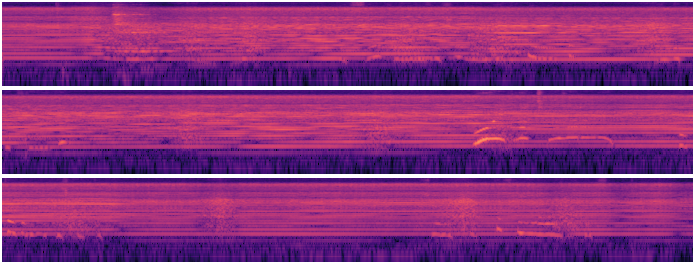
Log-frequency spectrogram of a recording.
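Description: A motorcycle engine drones steadily at high speed.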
